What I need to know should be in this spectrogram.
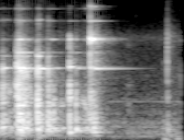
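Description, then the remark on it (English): Teacups clink together for a tea break in a quick run of bright, ringing chinks, about seven taps with lingering high tones, then a short pause before one last lighter clink. “I think we should have a cup of tea.”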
